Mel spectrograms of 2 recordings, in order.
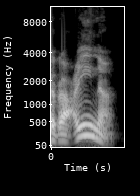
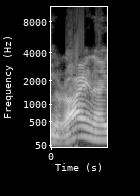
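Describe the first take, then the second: First: "ra'ina" twisted to sound like ra-EE-na; distorted pronunciation. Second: Said in the usual way. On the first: Shown as a demonstration. Showing how the word was twisted, "ra'ina" said as ra-EE-na. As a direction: draw out an "ee" in "ra'ina", as ra-EE-na. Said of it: "that you distort the pronunciation". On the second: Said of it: "you distort the pronunciation, you, instead of saying".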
